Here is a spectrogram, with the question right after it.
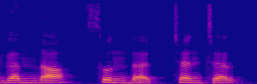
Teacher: जिस स्वर के उच्चारण में हवा केवल नासिका से निकले व उच्चारण अधिक जोर से हो उस पर केवल बिंदु लगाया जाता है, ऐसे स्वर अनुस्वार कहलाते हैं, जैसे गंदा, सुंदर, चंचल आदि।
